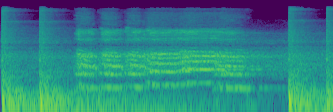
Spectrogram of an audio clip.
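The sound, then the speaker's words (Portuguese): A loud percussion beat released by FIFA to celebrate the championship, with sharp drum hits at the start and end, and a sustained, bright melodic tone swelling over the rhythm in between. No one speaks. “Este é o som da unidade, o Unity Beat, lançado pela FIFA para comemorar o que representa este campeonato.”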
